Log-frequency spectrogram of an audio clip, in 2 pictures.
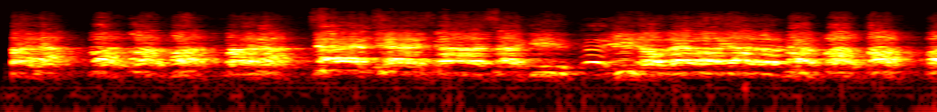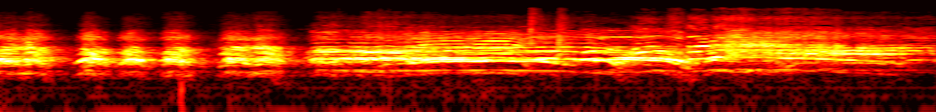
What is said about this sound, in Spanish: Este era el grito de guerra antes de empezar de la selección, como decimos, capitaneada por Rudy y acordándose de otro balear de Sergi Llull.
